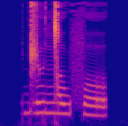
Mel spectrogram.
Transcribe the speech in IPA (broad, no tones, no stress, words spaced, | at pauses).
ɖ͡ʐɯŋ͡ǀowfo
